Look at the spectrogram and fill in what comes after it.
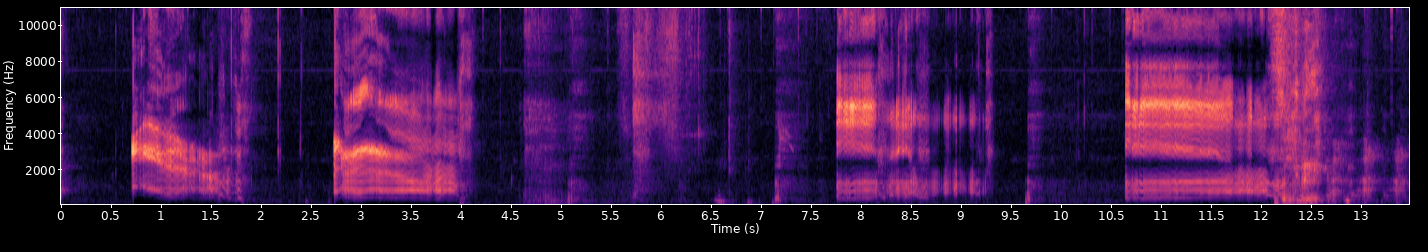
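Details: Dog from a compilation of funny dog and puppy sounds, vocalizing indoors in long bursts: wavering, talk-like whines that slide downward, mixed with rough grumbling growls, separated by short quiet gaps.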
